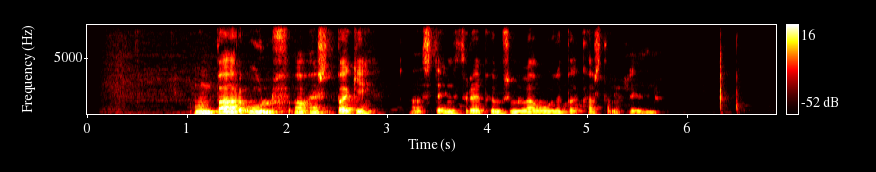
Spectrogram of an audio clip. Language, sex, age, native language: Icelandic, male, 50-59, Icelandic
